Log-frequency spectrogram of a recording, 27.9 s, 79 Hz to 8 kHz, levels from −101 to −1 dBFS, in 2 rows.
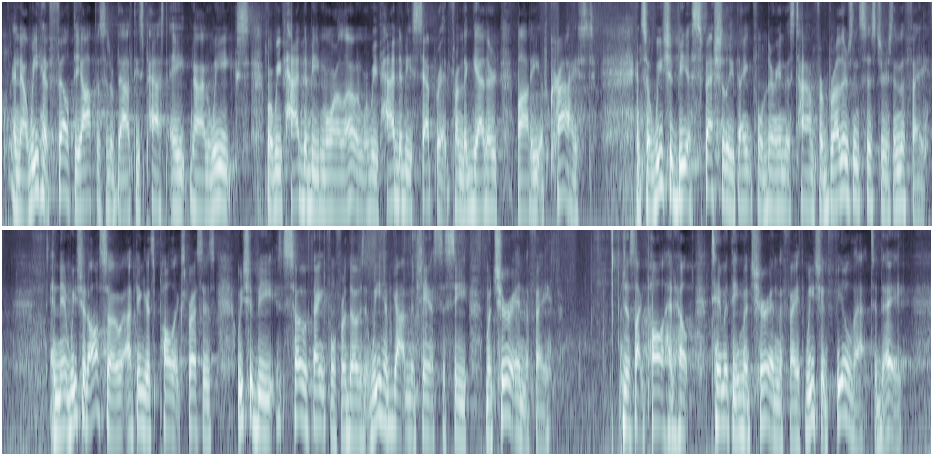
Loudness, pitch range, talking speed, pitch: -17 LUFS, 115-140 Hz, 200 wpm, 120 Hz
